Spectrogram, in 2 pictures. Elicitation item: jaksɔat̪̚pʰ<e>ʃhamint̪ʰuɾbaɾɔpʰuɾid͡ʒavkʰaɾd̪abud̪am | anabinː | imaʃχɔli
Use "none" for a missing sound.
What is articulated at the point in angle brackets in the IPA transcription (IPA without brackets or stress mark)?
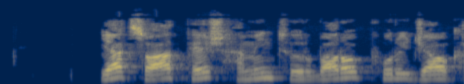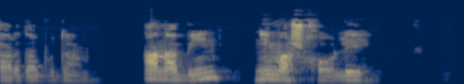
e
